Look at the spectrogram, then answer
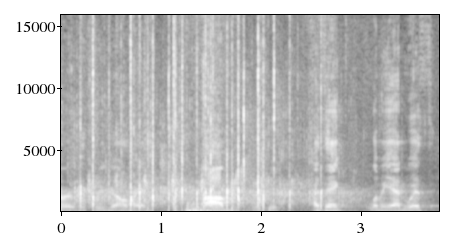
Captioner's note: audience applauds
